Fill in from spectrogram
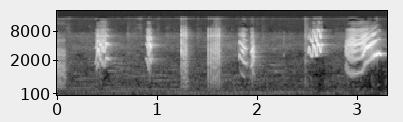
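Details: Javan myna (jalak kebo) singing actively in isian style, linked to the takbiran drum: a series of separate harsh, noisy bursts about half a second apart, some chattering, ending in a longer buzzy, swooping note; no other clear sounds.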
